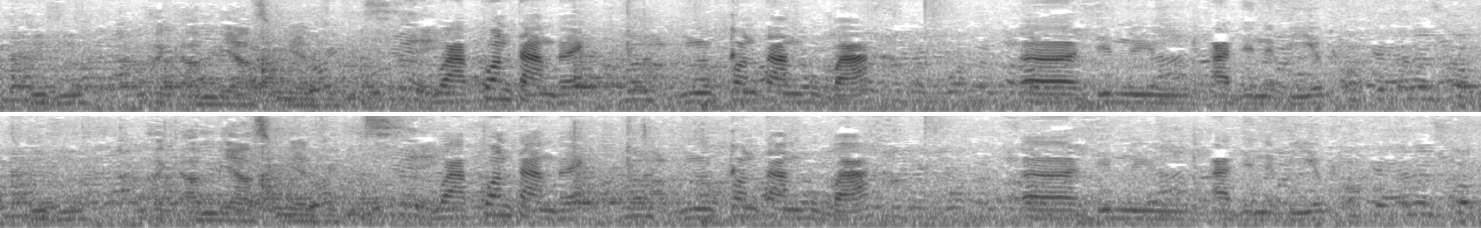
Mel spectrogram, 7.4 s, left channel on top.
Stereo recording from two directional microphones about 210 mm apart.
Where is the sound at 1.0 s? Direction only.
5° right (ahead or behind).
